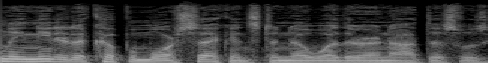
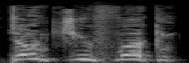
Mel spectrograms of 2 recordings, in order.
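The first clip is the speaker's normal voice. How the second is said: high shouted order, cut off. Acted. President shouts at biker just before the gunshot. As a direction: yell it and get cut off by the shot. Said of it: "Blackjack roared".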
